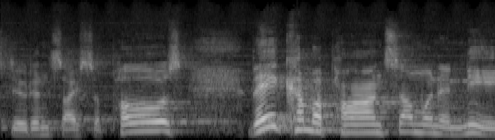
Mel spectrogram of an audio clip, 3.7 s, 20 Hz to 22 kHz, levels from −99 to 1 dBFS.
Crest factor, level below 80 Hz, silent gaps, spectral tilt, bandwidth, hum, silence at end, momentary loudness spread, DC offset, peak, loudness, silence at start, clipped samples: 20 dB; under -90 dBFS; none; -3.5 dB/octave; over 20 kHz; none; 0 s; 14 LU; under 0.1%; -18 dBFS; -36 LUFS; 0 s; under 0.1%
